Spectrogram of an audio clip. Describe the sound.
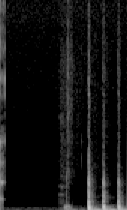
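Four sharp, evenly spaced loud knocks imitating a knock at a door, after a brief moment of near silence and a soft rustle.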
